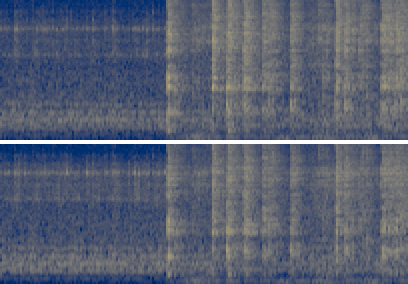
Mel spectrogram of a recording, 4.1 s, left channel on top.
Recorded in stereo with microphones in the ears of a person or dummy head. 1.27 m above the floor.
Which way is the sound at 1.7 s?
5° left (ahead or behind).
